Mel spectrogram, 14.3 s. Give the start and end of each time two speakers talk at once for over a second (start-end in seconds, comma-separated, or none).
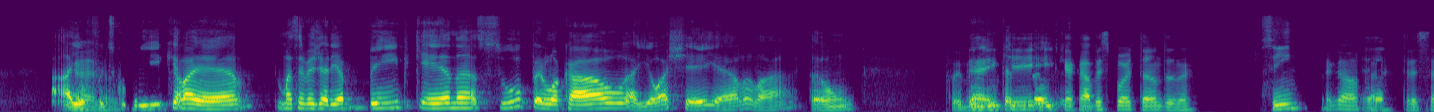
9.7-10.9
